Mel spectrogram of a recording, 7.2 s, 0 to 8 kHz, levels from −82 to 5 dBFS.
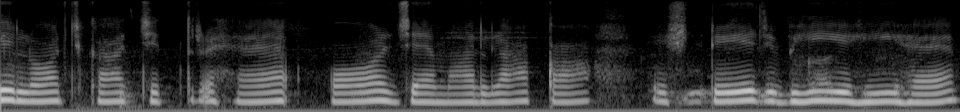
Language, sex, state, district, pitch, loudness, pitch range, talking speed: Hindi, female, Uttar Pradesh, Jalaun, 195 Hz, -26 LUFS, 185-200 Hz, 110 wpm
